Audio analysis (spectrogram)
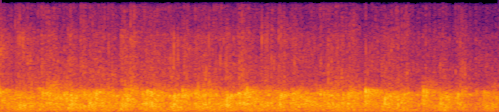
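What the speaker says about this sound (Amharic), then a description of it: "እንደዚህ ጉባኤ ተጨብጭቡ፣ አጨብጭቡ በለ።" A church congregation claps steadily together in a dense, continuous burst, close and fairly loud with no talking over it.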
